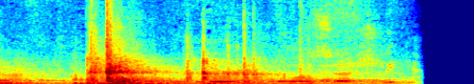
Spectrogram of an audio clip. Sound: gavel bangs

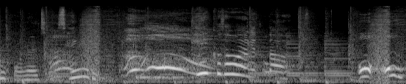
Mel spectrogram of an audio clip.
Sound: surprised

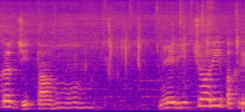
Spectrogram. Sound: crushing sound

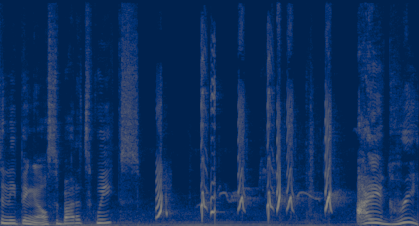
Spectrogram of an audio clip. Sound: squeaks squeaks

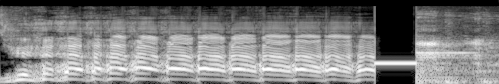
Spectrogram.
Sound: laughter

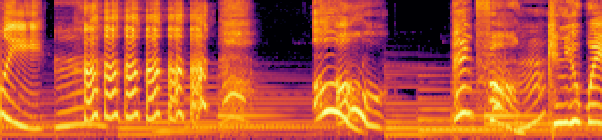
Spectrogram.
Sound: chuckles; gasps

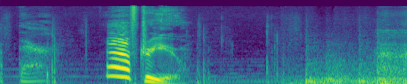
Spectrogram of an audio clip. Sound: panting

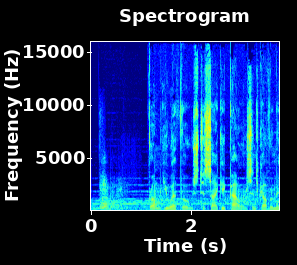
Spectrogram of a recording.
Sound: voiceover

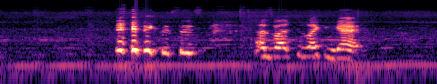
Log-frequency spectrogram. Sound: laughs

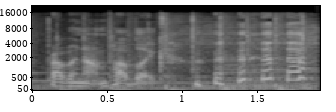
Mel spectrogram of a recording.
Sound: laughter

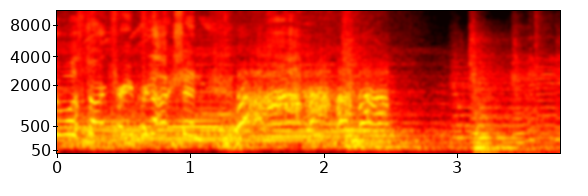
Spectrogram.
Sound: yelling; upbeat music

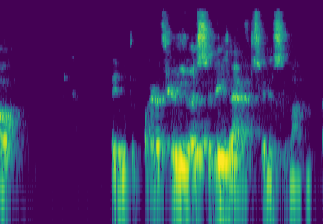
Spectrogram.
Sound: speaking softly

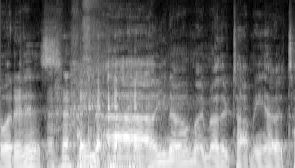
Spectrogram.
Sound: chuckling

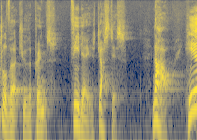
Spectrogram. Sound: italian

